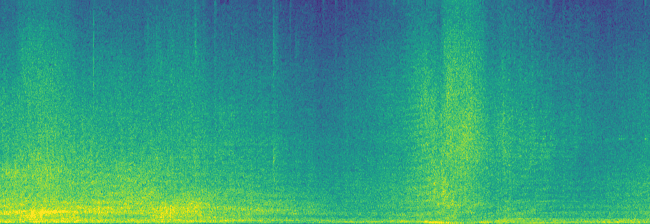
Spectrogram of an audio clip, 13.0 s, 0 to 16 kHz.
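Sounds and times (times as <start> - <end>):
traffic noise: 0.0 - 13.0
vehicle passing close: 7.6 - 11.6.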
